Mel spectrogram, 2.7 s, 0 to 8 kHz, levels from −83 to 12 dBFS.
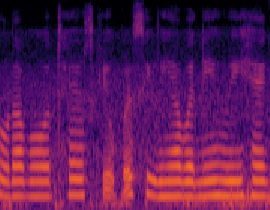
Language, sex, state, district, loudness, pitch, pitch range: Hindi, female, Uttar Pradesh, Etah, -24 LUFS, 215 Hz, 210-220 Hz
